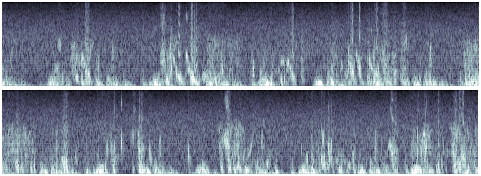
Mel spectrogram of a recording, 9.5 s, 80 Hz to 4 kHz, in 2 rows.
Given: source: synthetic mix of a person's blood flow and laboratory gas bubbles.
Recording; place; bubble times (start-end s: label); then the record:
Doppler ultrasound of blood flow; precordium
0.00-0.06 s: bubbles
0.52-0.99 s: bubbles
1.57-2.40 s: bubbles
2.48-2.96 s: bubbles
3.25-4.33 s: bubbles
4.59-5.14 s: bubbles
5.34-5.54 s: bubbles
5.71-6.01 s: bubbles
6.05-6.31 s: bubbles
6.61-6.69 s: bubbles
6.91-7.34 s: bubbles
7.40-7.58 s: bubbles
7.72-8.34 s: bubbles
8.55-8.77 s: bubbles
8.82-9.54 s: bubbles
From the record:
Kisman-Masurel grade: 343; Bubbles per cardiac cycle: rolling drumbeat, 9 or more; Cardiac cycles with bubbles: 100%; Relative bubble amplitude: loud (0.450 to 0.775); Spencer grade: 3 (all of the cardiac periods contain showers or single bubble signals, but not dominating or overriding the cardiac motion signals); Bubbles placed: anywhere in the cardiac cycle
